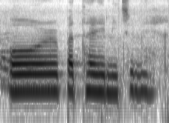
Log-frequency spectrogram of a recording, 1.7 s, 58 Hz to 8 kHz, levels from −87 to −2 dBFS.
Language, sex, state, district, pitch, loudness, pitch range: Hindi, female, Arunachal Pradesh, Papum Pare, 210 Hz, -16 LUFS, 205-210 Hz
